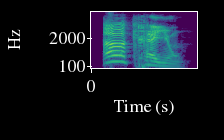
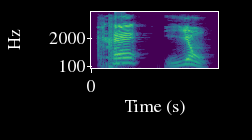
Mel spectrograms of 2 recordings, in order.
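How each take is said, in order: First: "Un crayon" said smoothly without a break; "Un crayon" as one connected word; whole word joined. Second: "crayon" split in two, pause after the first syllable; "crayon" in detached reading-lesson syllables. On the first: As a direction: blend the two halves of "crayon" together. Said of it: "donne le mot". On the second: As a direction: sound out "crayon" as cré, then yon. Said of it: "L'association de ces deux syllabes donne le mot". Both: Shown as a demonstration.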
